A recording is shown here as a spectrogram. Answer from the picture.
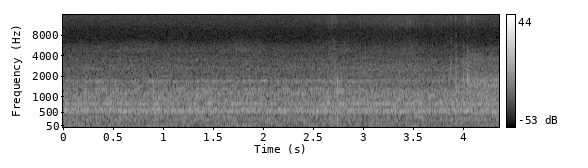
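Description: A steady background hum with faint, even tones, unchanging throughout.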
